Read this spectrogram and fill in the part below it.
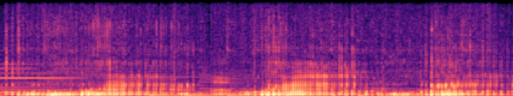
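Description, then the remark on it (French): A deep, guttural bellow from Robert the elephant seal rumbles loudly for about five seconds. It arrives in a few long, throaty surges with brief dips between them, and no one talks over it. “Alors, professeur et Robert l'éléphant de mer, quelle est votre réponse ?”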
